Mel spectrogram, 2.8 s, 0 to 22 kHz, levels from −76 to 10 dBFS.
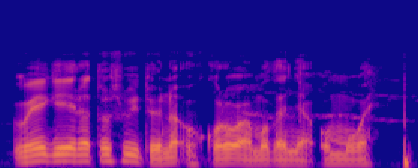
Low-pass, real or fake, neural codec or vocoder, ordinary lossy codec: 7.2 kHz; real; none; none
